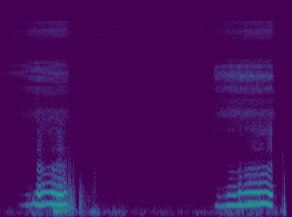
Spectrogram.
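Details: Sleeping bulldog: two loud, rattling snores about four seconds apart, each a long buzzing inhalation through the nose and throat; ordinary dog snoring.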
